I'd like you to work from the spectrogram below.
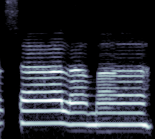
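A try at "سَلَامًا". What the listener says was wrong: Salahnya enggak panjang. jadi panjang pendeknya, panjang itu yang ada alifnya ya. yang ada alifnya ada dua aja, ada enggak ada tiga. Lam, lamnya dua, terus mim di akhir.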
